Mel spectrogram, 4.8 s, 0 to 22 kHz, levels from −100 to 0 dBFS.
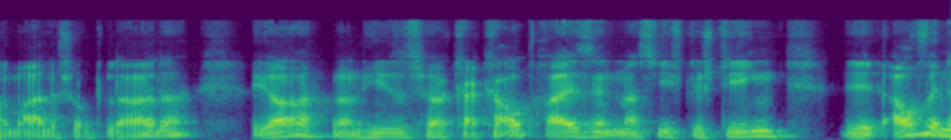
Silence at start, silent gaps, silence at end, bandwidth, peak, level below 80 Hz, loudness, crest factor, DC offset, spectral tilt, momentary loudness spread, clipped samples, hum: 0 s; none; 0 s; 12.5 kHz; -4 dBFS; -58 dBFS; -23 LUFS; 18 dB; under 0.1%; -6.5 dB/octave; 8 LU; under 0.1%; none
